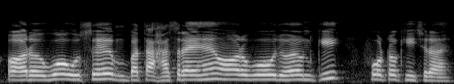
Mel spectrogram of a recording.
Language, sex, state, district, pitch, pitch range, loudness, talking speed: Hindi, female, Bihar, West Champaran, 220 Hz, 205-230 Hz, -15 LUFS, 210 wpm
